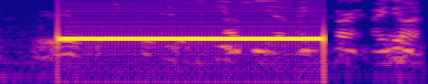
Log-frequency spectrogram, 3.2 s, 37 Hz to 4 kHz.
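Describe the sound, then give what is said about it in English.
A telephone line dials an office extension. A loud, steady electronic tone holds for about two seconds and cuts off abruptly, followed by a short stretch of talk. “press pound. Dialing Susie. Extension 6105.”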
